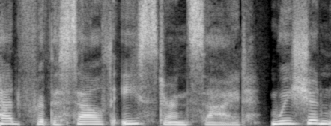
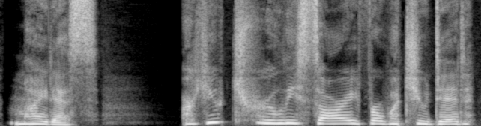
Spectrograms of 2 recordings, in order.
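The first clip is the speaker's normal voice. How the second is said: ordinary talk, nothing marked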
